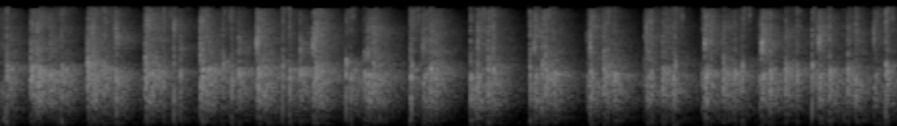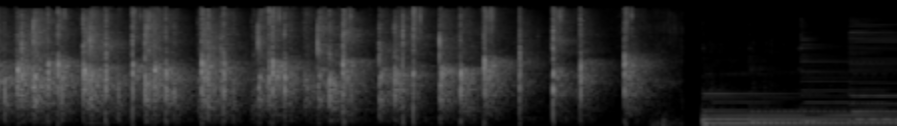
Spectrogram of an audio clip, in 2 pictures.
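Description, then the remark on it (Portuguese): An audience applauds loudly for about eight seconds for a live music act being introduced, a dense, steady patter of many hands clapping that thins slightly before stopping, followed by the start of sustained musical tones. “Un fortísimo aplauso para a música en directo”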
